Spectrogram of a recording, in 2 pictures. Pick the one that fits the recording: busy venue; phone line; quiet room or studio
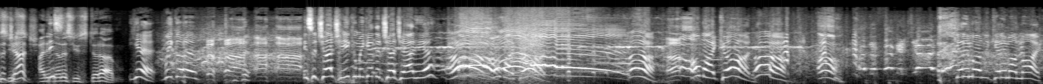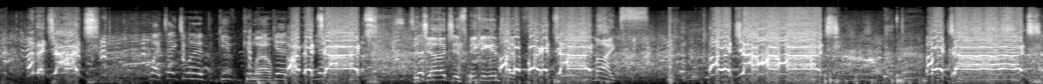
busy venue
